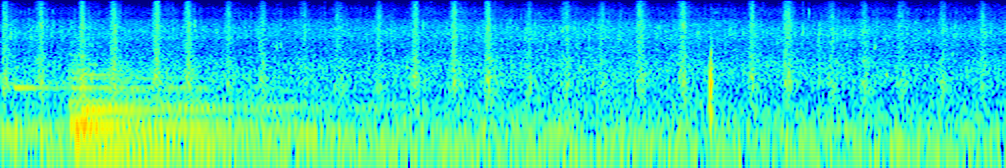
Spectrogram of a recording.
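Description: Quick footsteps rustle through dry grass at a steady run.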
